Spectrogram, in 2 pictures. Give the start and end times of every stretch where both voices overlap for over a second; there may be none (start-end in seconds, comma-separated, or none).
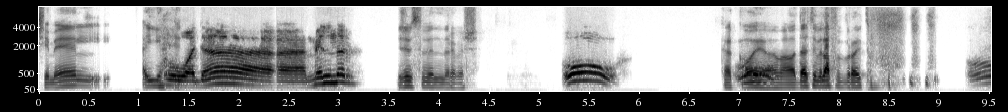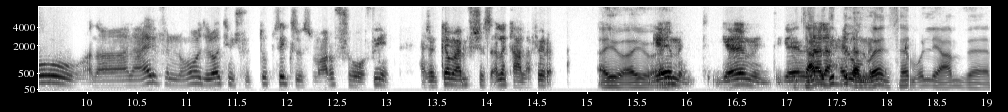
17.0-18.2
